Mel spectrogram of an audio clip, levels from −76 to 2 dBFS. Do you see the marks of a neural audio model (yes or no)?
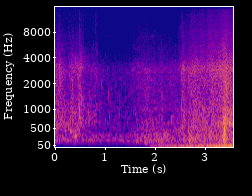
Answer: yes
